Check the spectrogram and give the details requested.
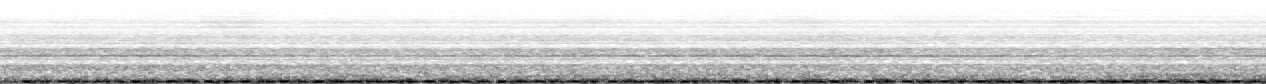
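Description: Steady low rumble of a freight train moving slowly through a rail yard, with a faint steady high tone above it.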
